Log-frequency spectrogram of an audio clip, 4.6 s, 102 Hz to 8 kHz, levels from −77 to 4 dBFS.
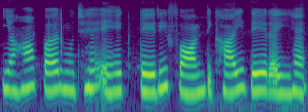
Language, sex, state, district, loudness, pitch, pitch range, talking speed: Hindi, female, Madhya Pradesh, Katni, -14 LUFS, 235 Hz, 220-255 Hz, 130 wpm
